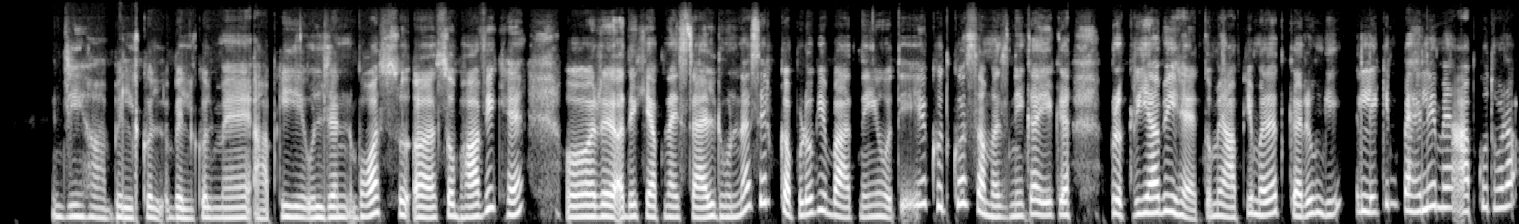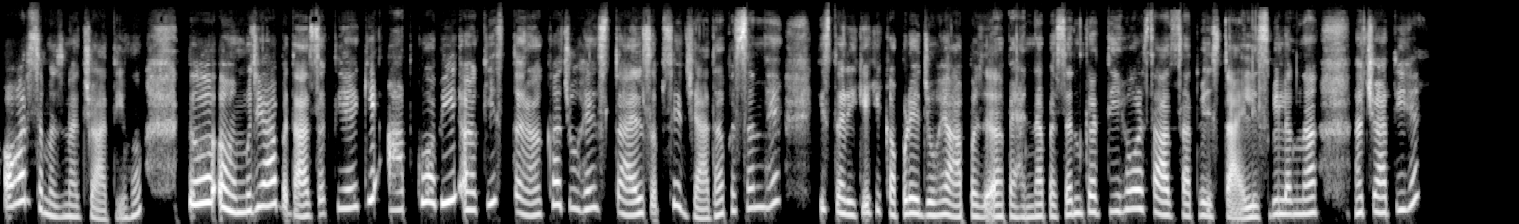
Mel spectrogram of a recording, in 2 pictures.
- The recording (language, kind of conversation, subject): Hindi, advice, अपना स्टाइल खोजने के लिए मुझे आत्मविश्वास और सही मार्गदर्शन कैसे मिल सकता है?
- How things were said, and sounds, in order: in English: "स्टाइल"; in English: "स्टाइल"; in English: "स्टाइलिश"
